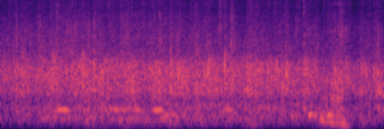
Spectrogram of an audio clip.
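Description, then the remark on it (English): Sustained audience applause for the panelists at the Celebrate What's Right event, a dense, steady wash of clapping at an even loudness throughout, with a faint murmur of voices underneath. “Please, another round of applause for our amazing panelists.”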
